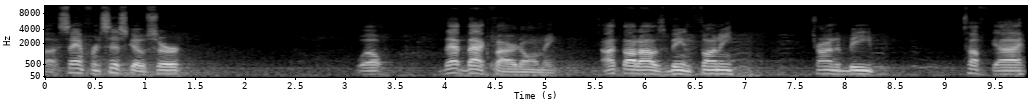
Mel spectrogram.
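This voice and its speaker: With an American accent, a man at medium pitch speaks at a fairly slow pace with ordinary pitch variation and long, frequent pauses. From Texas. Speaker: Marine Corps veteran. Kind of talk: casual chat.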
